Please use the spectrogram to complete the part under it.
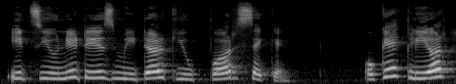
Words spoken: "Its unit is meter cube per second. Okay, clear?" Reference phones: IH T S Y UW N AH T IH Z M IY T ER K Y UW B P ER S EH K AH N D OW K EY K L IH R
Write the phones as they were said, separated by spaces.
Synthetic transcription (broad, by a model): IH T S Y UW N AH T IH Z M IY T ER K Y UW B P ER S EH K AH N D OW K EY K L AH R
